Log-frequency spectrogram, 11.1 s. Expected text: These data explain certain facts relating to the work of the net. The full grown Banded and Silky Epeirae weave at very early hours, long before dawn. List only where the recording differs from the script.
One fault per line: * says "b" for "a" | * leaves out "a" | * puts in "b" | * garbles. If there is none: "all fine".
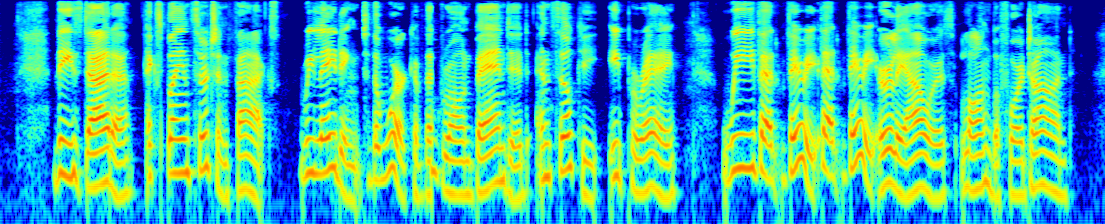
* leaves out "net The full"
* puts in "at very"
